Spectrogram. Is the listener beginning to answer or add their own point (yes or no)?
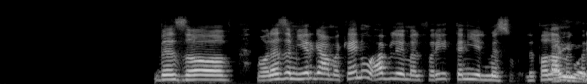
yes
